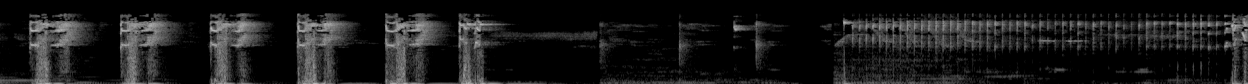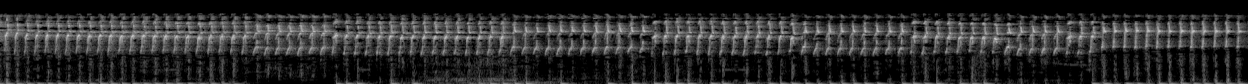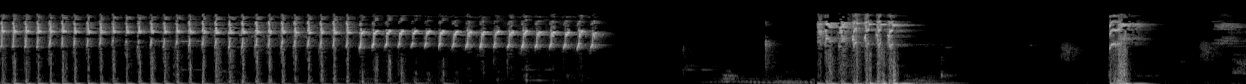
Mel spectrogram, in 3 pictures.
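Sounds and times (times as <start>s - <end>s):
lovebird squawks and twittering: 0.1s - 5.1s, 8.4s - 31.0s, 35.6s - 37.4s.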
